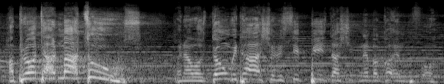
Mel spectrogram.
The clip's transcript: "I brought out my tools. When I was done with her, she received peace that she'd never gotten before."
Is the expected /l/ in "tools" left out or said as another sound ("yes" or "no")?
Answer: yes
